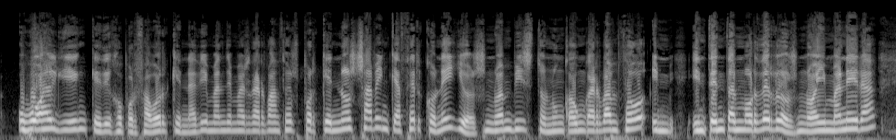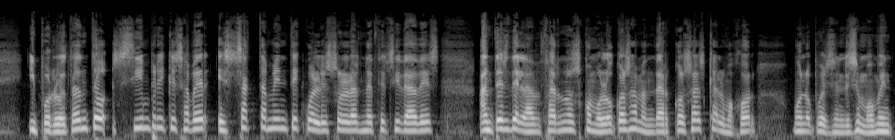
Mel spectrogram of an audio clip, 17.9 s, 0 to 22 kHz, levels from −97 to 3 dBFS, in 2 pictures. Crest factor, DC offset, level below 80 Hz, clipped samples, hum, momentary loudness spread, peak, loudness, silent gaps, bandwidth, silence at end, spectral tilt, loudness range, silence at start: 14 dB; under 0.1%; -50 dBFS; under 0.1%; none; 8 LU; -10 dBFS; -23 LUFS; none; 14.5 kHz; 0.05 s; -5.5 dB/octave; 4 LU; 0.2 s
